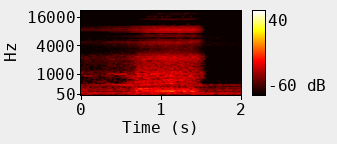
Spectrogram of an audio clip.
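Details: Snoring in a sleeping cat, recorded on an iPhone 14 Pro Max: one soft, rattling snore on a single breath against a faint hiss.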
